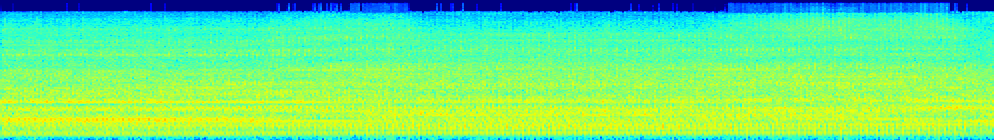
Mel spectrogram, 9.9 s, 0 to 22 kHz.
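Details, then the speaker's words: Husky 1850W generator (about 5 hp) with Mikuni T3044 carburetor converted to natural gas, mixture about right; steady buzzing drone at constant pitch with no surging or hunting, running better than on gasoline. "and it's running better than on gasoline"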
